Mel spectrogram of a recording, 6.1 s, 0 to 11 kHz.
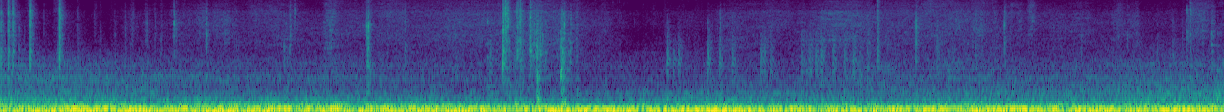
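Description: A third-generation Kia K5 Prestige being driven at speed on the road, with steady, loud low tire and engine rumble throughout and a few faint clicks and knocks over it.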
